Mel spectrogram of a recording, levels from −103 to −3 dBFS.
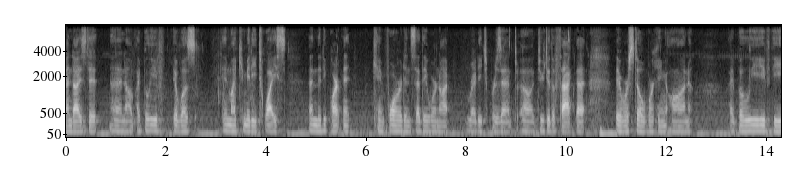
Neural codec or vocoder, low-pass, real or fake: none; 7.2 kHz; real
